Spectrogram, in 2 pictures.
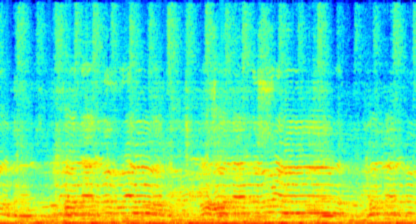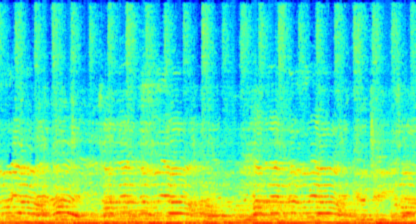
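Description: Live gospel worship music: women sing lead into handheld microphones over an amplified band of electric guitar, bass guitar and drums keeping a steady beat.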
